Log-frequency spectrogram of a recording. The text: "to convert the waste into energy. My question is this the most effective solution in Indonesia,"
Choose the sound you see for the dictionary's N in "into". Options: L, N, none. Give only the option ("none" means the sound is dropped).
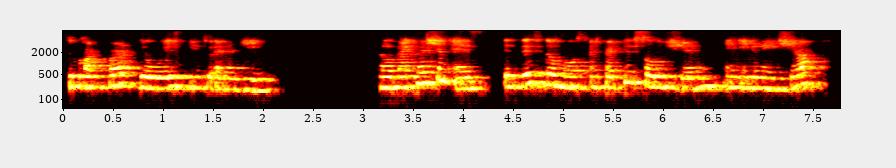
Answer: none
